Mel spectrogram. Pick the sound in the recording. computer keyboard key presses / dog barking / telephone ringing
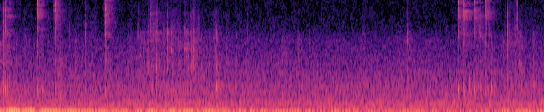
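computer keyboard key presses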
